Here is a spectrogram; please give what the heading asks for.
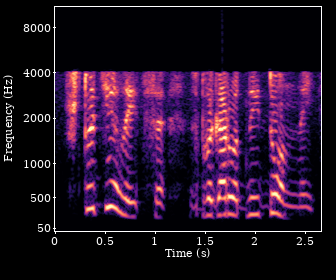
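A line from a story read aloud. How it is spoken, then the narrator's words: Concerned exclamation. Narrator (Russian): с заботливостью воскликнул патер Антонио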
